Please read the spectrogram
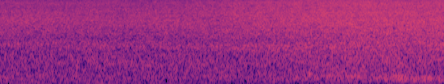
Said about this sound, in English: Ooh, big wave. Ooh. That wasn't as big. I thought it would be bigger.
